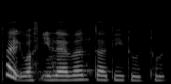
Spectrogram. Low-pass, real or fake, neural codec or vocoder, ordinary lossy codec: none; fake; codec, 16 kHz, 4 kbps, X-Codec, WavLM features, trained on Multilingual LibriSpeech; none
